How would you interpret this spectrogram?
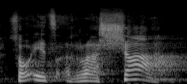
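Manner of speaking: rasha said slowly with open ah sounds; Hebrew pronunciation rasha. Shown as a demonstration. Teacher sounding out rasha letter by letter. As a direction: draw out rasha. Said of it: "it's also an ah sound".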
